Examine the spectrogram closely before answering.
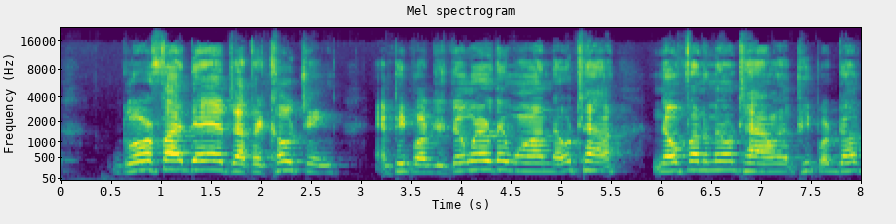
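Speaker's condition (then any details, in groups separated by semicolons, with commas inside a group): Cerebral palsy; power wheelchair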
